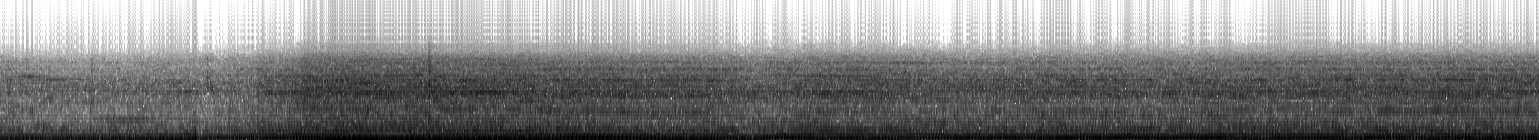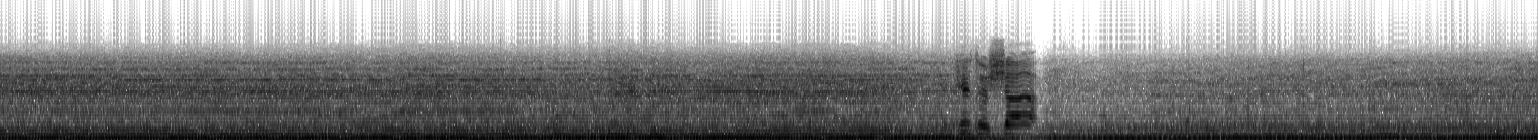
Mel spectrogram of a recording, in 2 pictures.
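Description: Can-Am side-by-side UTV engine running steadily under way at low speed, a continuous low drone. Near the end the engine note dips briefly as the machine slows.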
